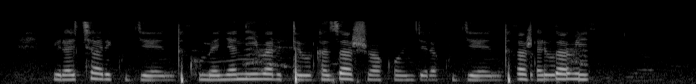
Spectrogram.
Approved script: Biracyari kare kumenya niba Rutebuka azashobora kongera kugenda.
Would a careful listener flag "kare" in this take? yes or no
yes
